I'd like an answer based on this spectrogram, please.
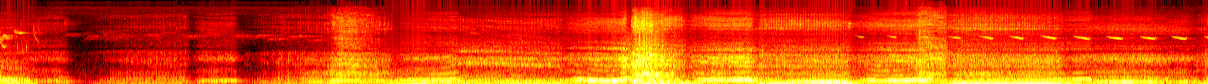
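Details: Wild snow leopard in high mountains: a few quiet grunts, then a long run of loud, deep, groaning calls with a strong harmonic tone, while a thin repeated bird chirp sounds in the background near the end.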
